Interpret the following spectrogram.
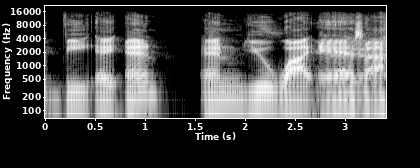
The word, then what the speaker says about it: Van Nuys: It's in Vanise, California. Don't forget, Van Nuys.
